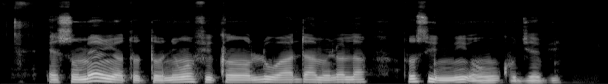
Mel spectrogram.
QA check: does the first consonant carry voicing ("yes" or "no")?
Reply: no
